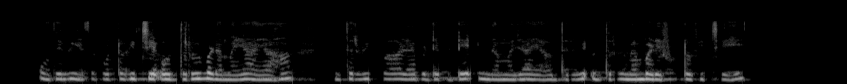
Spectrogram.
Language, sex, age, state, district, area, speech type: Dogri, female, 18-30, Jammu and Kashmir, Kathua, rural, spontaneous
